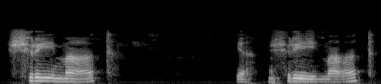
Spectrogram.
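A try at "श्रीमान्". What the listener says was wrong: No, this is na. Shriman.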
